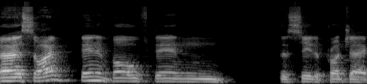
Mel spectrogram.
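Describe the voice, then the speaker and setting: A man's bright, sharp tone in a British accent, with lively intonation. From UK. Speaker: technical product manager, co-host. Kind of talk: casual chat.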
